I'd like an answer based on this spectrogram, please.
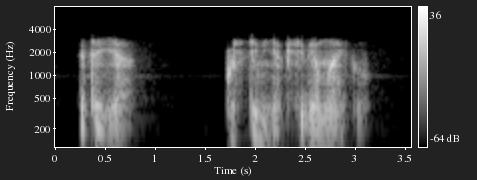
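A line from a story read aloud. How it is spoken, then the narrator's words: Barely audible whisper. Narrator (Russian): Голос чуть слышно прошептал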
